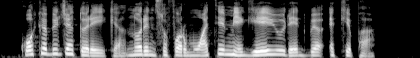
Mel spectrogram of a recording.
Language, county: Lithuanian, Vilnius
